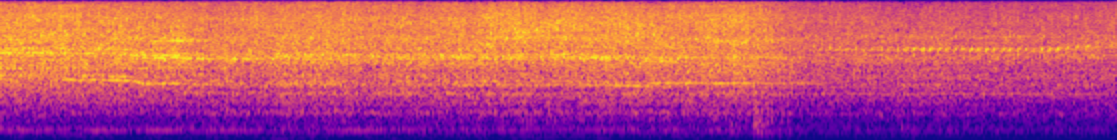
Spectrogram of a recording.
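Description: Heavy diesel farm engines running steadily as a four-wheel-drive tractor tows a loaded semi dump truck stuck in the mud, with a faint whine that drifts slightly lower in pitch.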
